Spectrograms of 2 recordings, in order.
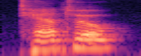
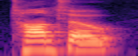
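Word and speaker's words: tantō: Tanto in the past I've said it both ways so there's really yeah it's both pronunciations are prevalent all right James ree comment said Tonto just like the Lone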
